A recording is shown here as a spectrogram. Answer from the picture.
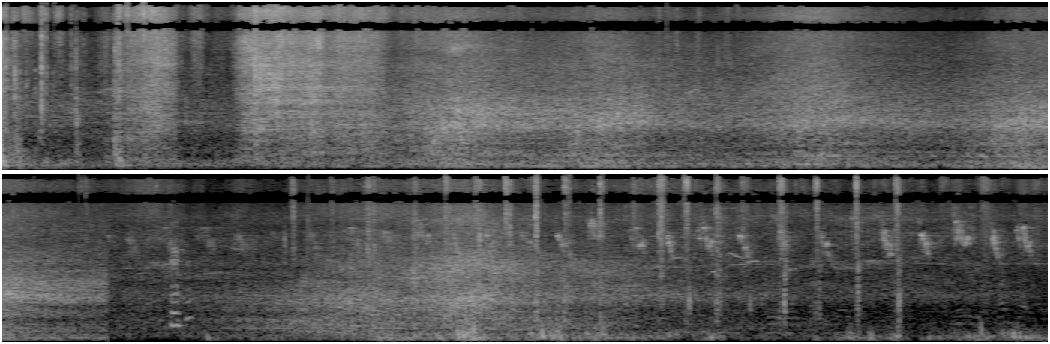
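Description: Cars passing on a road, several in turn, each swelling and fading over a few seconds, after a single sharp knock at the start.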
